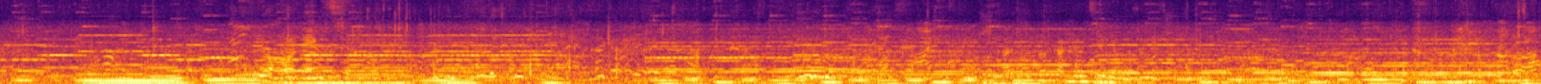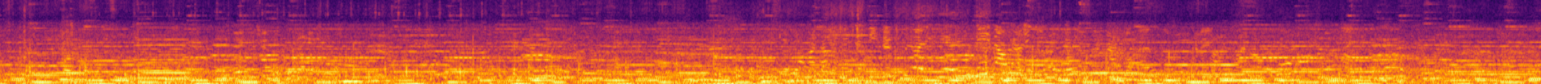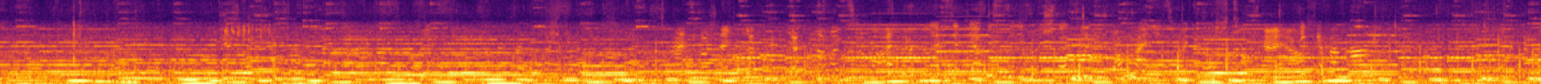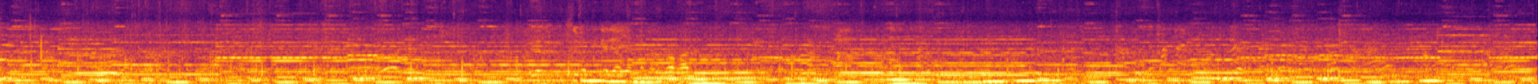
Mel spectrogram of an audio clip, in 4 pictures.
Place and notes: cologne, schildergasse, leierkastenmann
shopping zone koeln zur weihnachtszeit unterlegt mit klängen des leierkastenspielers "laßt uns froh und lustig sein"
soundmap nrw - weihnachts special - der ganz normale wahnsinn
social ambiences/ listen to the people - in & outdoor nearfield recordings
